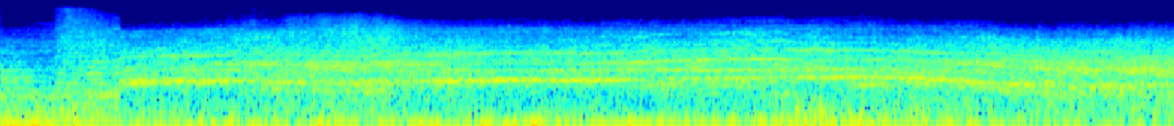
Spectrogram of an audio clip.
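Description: Wailing warning tone from an enemy fighter's missile lock-on in Star Wars Battlefront, a rising, sweeping siren-like whine held steadily over a dense rumble of engines and battle noise for several seconds.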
